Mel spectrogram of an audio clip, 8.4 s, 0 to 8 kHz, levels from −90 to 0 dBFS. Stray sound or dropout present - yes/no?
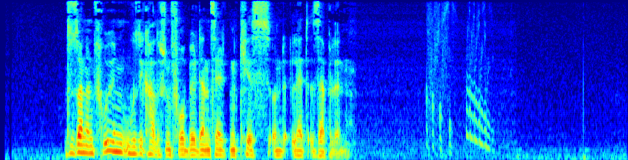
yes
